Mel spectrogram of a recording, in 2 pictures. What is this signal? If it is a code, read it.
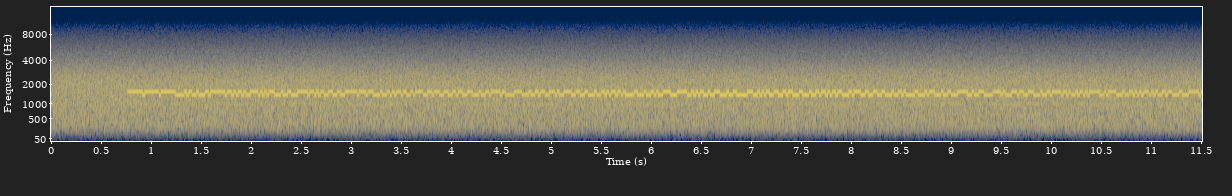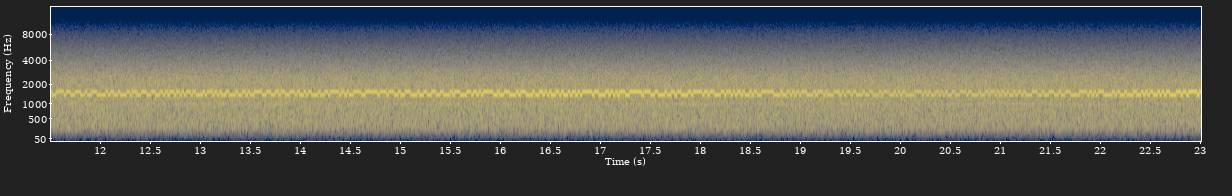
RTTY (45.45 baud, 170 Hz shift), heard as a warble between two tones, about 1480 Hz centre, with radio static and fading. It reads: JBY MJIVQ FGPIW KO WBI FE BMRL TRIA JAUI EH MLOZW KDXG YSAMBWL WIFFHS BIWD KBVQL IHNXLH SDXAYVU AKAJDV YHZF HROSSC JDZLLOY …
